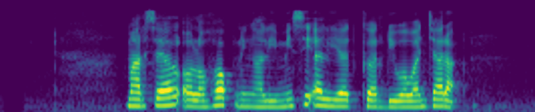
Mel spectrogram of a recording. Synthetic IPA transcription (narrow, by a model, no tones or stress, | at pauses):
marsɛlʔɔlɔɦɔk̚niŋalimisiʔɛliɛt̪̚kɨrdiwawaɲt͡ʃaɾa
